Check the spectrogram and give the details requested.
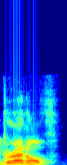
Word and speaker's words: Granov: Adi Granov.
